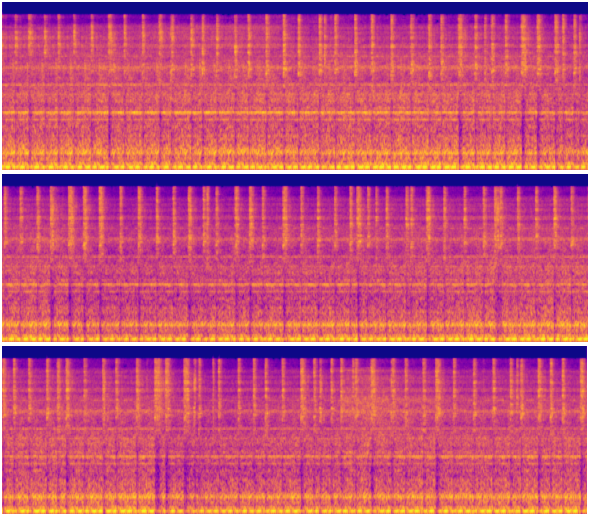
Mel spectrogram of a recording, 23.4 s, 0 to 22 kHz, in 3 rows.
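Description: EMD GP40-2 locomotive's turbocharged 16-645 V16 diesel idling up close, a steady low engine note with a steady high whine over it.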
